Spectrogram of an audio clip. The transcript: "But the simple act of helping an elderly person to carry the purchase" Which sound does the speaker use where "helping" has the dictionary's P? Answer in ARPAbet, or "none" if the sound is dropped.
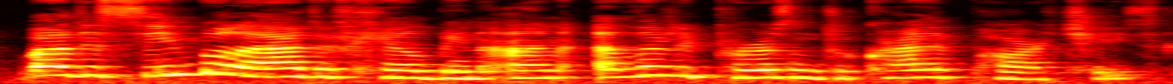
B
